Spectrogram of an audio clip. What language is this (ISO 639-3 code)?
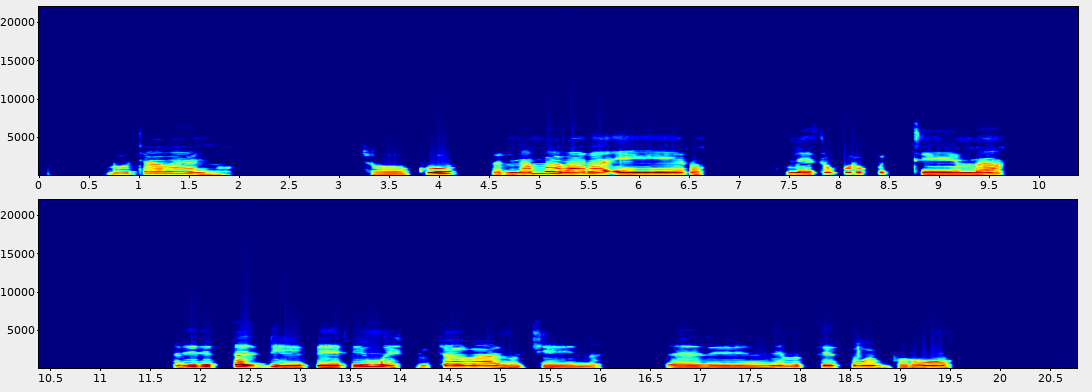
sna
